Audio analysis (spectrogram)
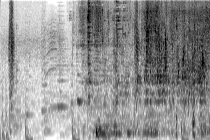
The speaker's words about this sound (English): Well, there was a moment when it sounded like you flushed the computer down a toilet.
